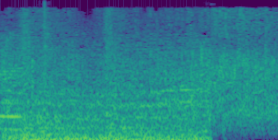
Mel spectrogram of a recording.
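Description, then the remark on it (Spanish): An audience applauds a contestant expelled from the academy by unanimous jury decision, a dense, steady wash of clapping for about a second and a half, then it cuts off abruptly, leaving a faint low murmur. “Te llevas este aplauso del público.”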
